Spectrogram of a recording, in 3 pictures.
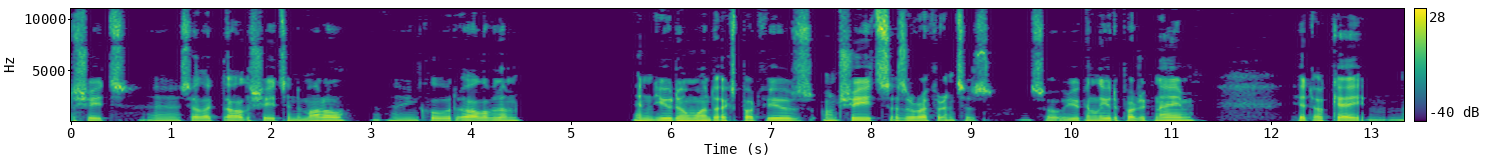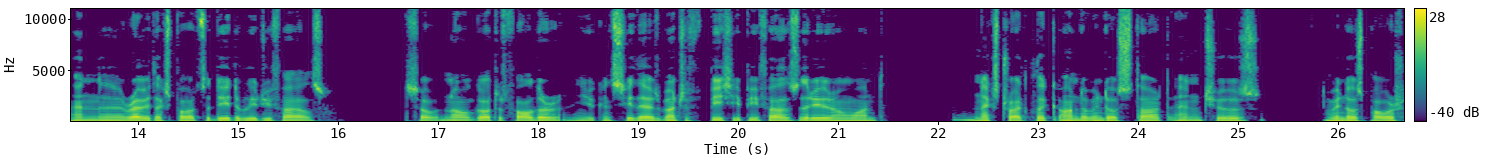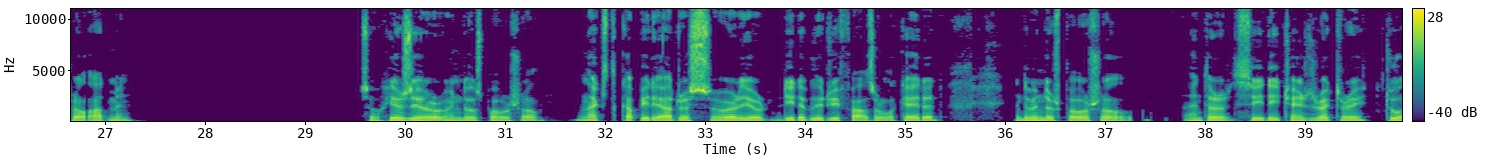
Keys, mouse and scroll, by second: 0.5 click, 2.5 scroll down 5, 4.5 click, 6.1 click, 9.0 click, 12.0 click, 16.0 click, 19.0 click, 20.8 Delete, 22.1 click, 23.7 click, 23.9 right click, 27.5 click, 32.3 click, 32.5 right click, 33.8 click.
